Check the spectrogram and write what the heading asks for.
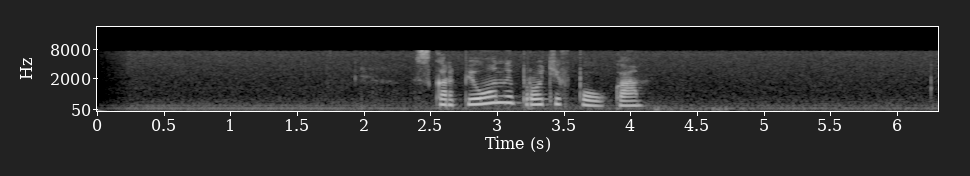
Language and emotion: Russian, neutral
